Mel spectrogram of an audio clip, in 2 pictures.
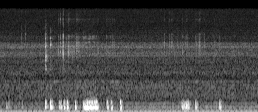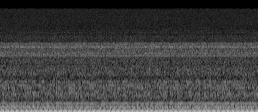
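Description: Hard disk drive running: a steady hum from the spinning platters, broken by two short clusters of head-seek knocks, about one to two and a half seconds in and again near four seconds. The drive has corrupted disk firmware: it sounds like a healthy drive, yet the computer cannot detect it.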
